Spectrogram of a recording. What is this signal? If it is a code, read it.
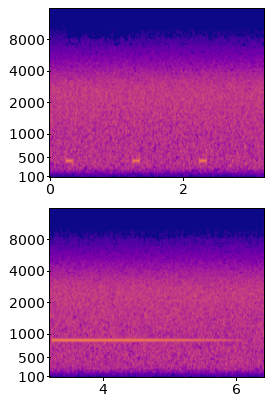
Radio time signal (three low pips and a long one an octave up, as on NHK), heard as pips, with radio static.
